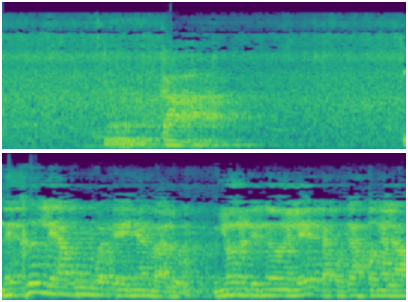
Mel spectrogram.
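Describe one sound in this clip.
A man speaks loudly and with feeling into a microphone, heard through a loudspeaker in an echoing room.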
